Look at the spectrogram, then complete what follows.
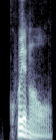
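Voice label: "quinol", American English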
